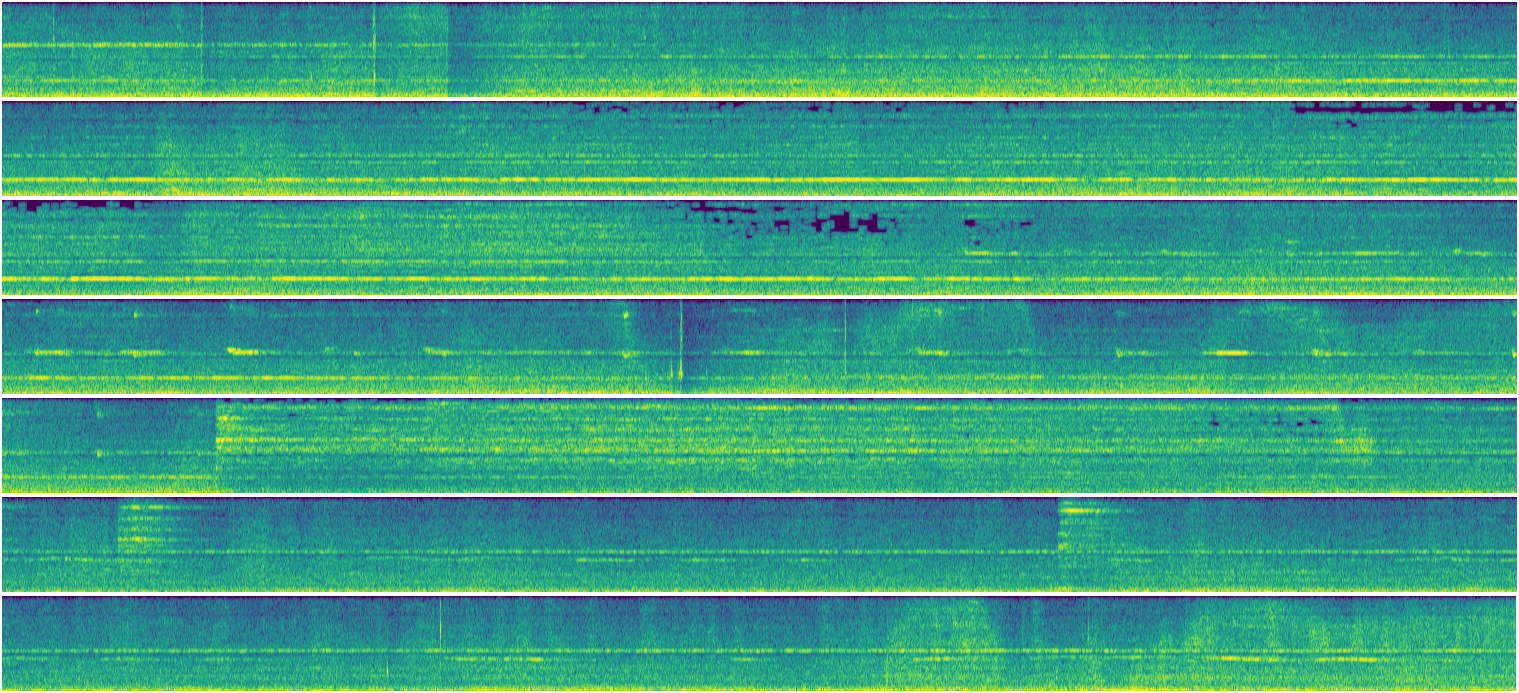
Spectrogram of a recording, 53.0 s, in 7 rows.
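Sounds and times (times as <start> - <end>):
wheel flanges squealing: 0.0 - 53.0
freight cars rumbling and rattling: 19.7 - 31.4, 36.4 - 53.0.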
